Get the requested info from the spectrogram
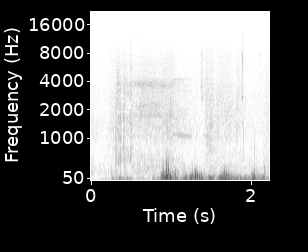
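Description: Footsteps on a grassy path: soft, irregular low thuds starting about a second in.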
